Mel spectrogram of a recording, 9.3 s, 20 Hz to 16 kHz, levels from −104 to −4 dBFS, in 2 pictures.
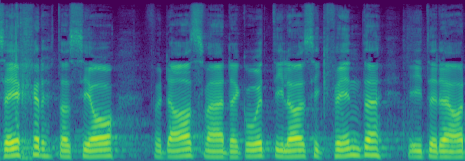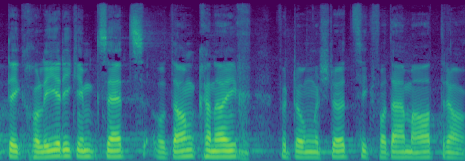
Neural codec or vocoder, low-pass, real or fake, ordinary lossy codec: none; 14.4 kHz; real; none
